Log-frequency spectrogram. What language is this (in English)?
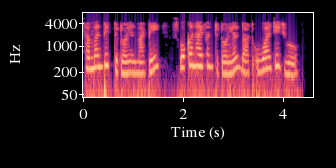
Gujarati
